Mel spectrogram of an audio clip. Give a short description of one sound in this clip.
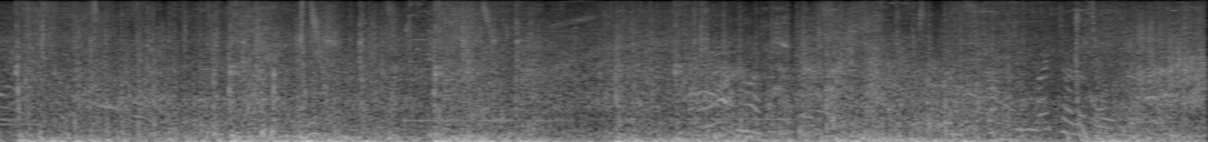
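A beam weapon hums and crackles as it fires continuously.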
